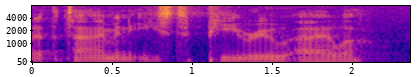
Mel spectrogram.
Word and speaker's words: Peru: the time in East Peru Iowa it's spelled like Peru but it's pronounced Piru and I gave him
